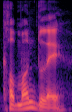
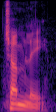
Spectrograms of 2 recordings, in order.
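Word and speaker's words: Cholmondeley: I would go with Kandley. Kandley for Ben and Shandley. No, Chumley.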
